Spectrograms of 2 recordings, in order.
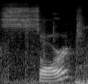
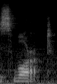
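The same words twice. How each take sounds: First: The w sound is left out. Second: The w sound is clearly pronounced. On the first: "English way would be leaving letters out of it" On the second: "if we would pronounce it the Finnish way"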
